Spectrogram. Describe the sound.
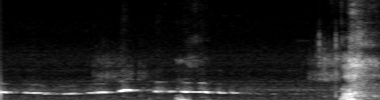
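Someone whistles a short, wavering tune, one clear pure tone that drifts gently up and down for under two seconds, then stops. A brief harsh burst of noise follows at the end.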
